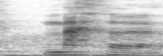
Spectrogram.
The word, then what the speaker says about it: Maher: the actual pronunciation but I think it's Irish so I think it should be like Maha or something so when people say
